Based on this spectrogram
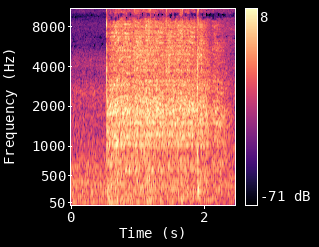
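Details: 2006 Kawasaki Brute Force 750 4x4 ATV cranking during a spark check: a light, free whir for about 1.5 s with no firing, so it cranks but won't start. Both plugs get spark. A fuel-delivery problem (pump, screen or vacuum lines) is suspected.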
